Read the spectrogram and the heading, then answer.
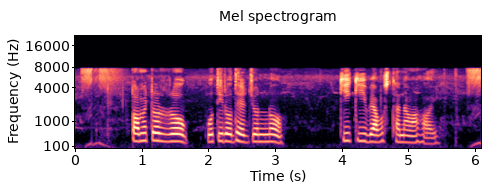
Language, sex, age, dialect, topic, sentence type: Bengali, female, 18-24, Northern/Varendri, agriculture, question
